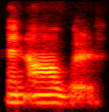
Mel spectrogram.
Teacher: H is silent and the word starts with the vowel sound hour. Okay, the sound is A.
